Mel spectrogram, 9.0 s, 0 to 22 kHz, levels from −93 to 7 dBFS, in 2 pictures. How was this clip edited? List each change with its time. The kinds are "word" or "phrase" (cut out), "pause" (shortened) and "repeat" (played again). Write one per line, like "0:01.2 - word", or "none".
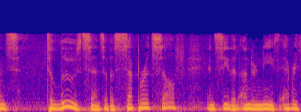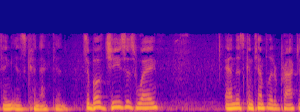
0:01.2 - word
0:05.7 - pause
